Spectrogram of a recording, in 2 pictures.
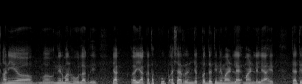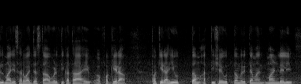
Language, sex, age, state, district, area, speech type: Marathi, male, 18-30, Maharashtra, Nanded, rural, spontaneous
